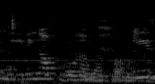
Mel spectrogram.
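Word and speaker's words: औहाम: इज the meaning of ohm. Please ये मत बताइए कि गूगल कर दो। अच्छा नहीं मैं बताती हूँ। सबसे पहले इट is pronounced as ओहम।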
